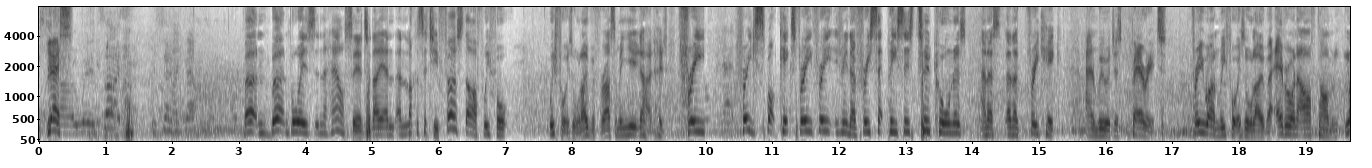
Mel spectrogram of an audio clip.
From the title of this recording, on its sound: post-match podcast from the pub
